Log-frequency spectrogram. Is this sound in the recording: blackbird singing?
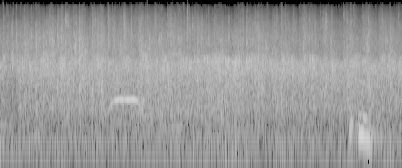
no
